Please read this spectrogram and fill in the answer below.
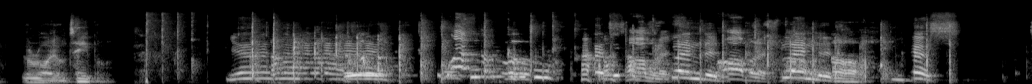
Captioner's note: clapping and cheering; clapping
